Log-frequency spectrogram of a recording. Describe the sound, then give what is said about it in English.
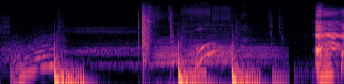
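A series of four or five harsh coughs, fairly loud, coming in uneven bursts with short voiced tails, ending on a sharper, breathier hack. “Your coughs should just be our transition sounds.”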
